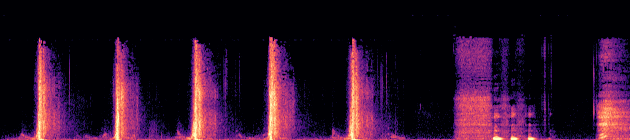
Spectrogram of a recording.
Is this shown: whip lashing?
yes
